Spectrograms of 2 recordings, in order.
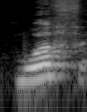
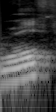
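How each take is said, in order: First: The word is said without the L sound. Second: The word is said with the L sound. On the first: The speaker calls it wrong. "People mispronounce wolf. They say they call it a woof" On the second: The speaker calls it right. "instead of wolf"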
